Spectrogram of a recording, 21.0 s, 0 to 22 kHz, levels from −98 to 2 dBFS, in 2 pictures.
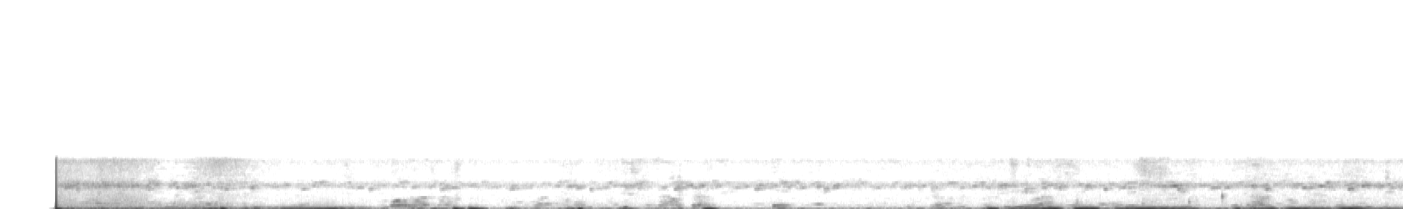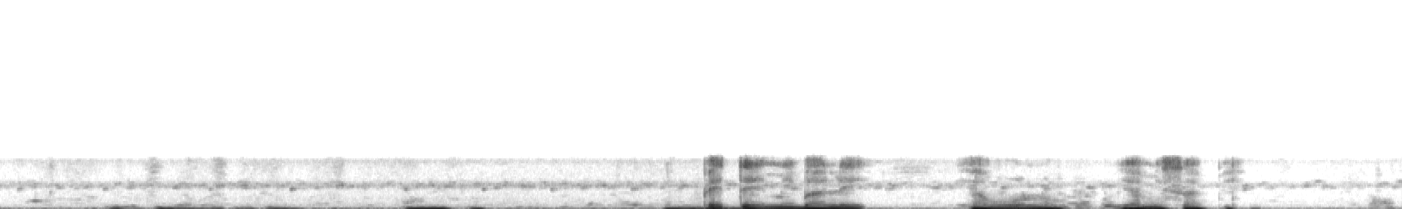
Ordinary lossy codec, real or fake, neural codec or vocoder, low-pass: Opus, 64 kbps; real; none; 5.4 kHz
